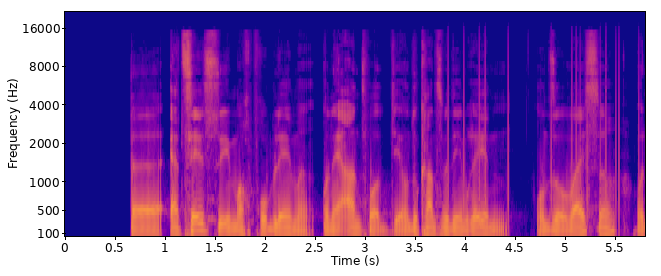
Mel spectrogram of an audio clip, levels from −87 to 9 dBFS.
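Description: From 3.84 s to 5.75 s, right after "dir und du kannst", a train of clicks ticks unevenly over the speech, about fifteen pulses at roughly 7.35 per second, peaking about 10 dB above the signal. These are likely interference pulses. On a waveform they appear as sharp spikes, and on a spectrogram as thin vertical broadband lines.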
